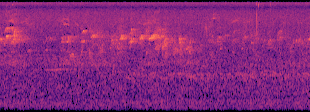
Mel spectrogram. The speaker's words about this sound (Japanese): 私が暮らしているところは、周りに大きな木々や小さな山があったり、自然に囲まれているので、鳥のさえずりや風の音、自然をたっぷり満喫できます。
